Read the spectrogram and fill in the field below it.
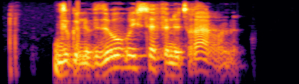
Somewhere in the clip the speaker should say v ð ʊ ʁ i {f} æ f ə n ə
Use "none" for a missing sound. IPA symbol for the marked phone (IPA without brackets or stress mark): s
